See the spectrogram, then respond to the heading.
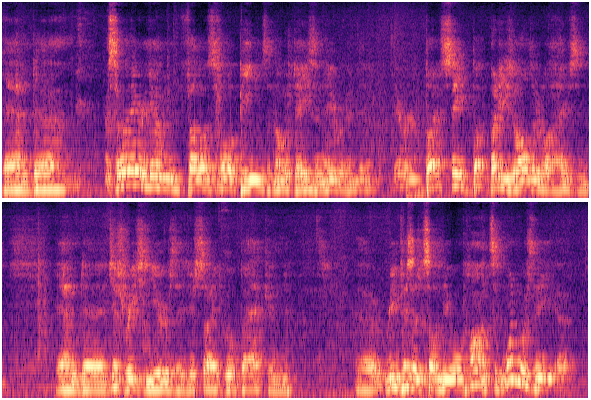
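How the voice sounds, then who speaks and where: Audible room echo and noticeable background noise, at a moderate pace. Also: man, fairly high pitch for a man, ordinary pitch variation. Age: old. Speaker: retired bush pilot. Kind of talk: storytelling to an audience. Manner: halting, many fillers.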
